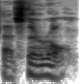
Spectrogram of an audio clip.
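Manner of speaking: ordinary talk, nothing marked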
